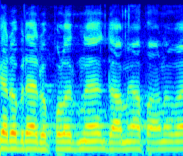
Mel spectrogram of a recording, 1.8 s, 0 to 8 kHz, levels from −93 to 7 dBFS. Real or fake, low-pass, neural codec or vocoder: real; 7.2 kHz; none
